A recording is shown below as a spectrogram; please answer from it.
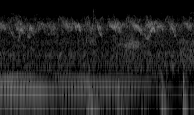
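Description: Birds chirping in the puzzle game Supraland, a steady stream of high tweets and trills close by, with a low background hum underneath.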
